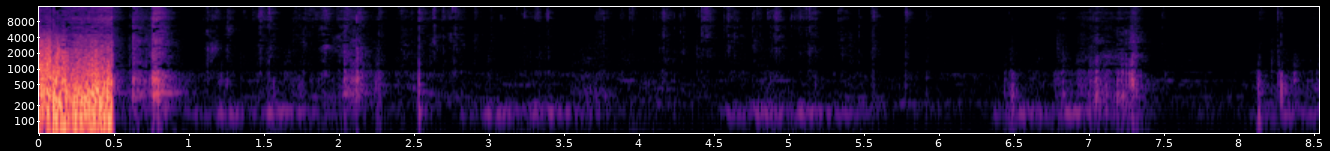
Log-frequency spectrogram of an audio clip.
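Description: Hands tap and pat a cardboard box.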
